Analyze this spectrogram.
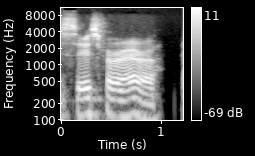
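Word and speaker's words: Jesús Ferreira: How do you say his name? – Jesus Ferreira. – Yeah.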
